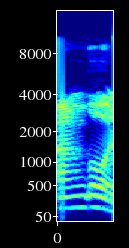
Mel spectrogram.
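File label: "banggul", Malay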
